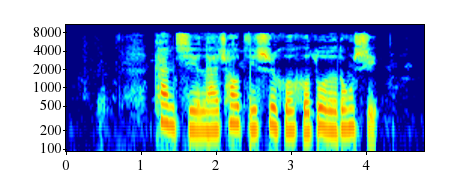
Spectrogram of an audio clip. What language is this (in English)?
Chinese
